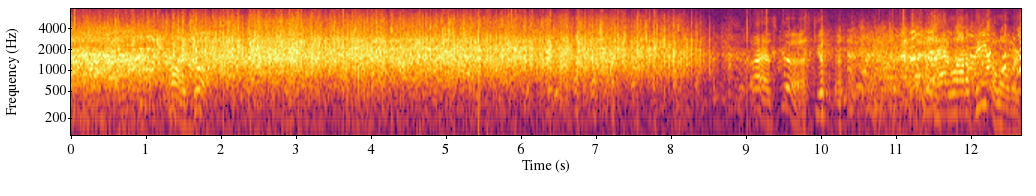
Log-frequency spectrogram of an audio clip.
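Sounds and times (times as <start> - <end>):
audience applause: 0.0 - 12.6
laughter: 0.0 - 12.6
speech: 1.4 - 2.0, 9.9 - 10.4.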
